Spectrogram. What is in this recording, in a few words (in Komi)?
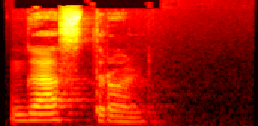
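"гастроль", Komi, female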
